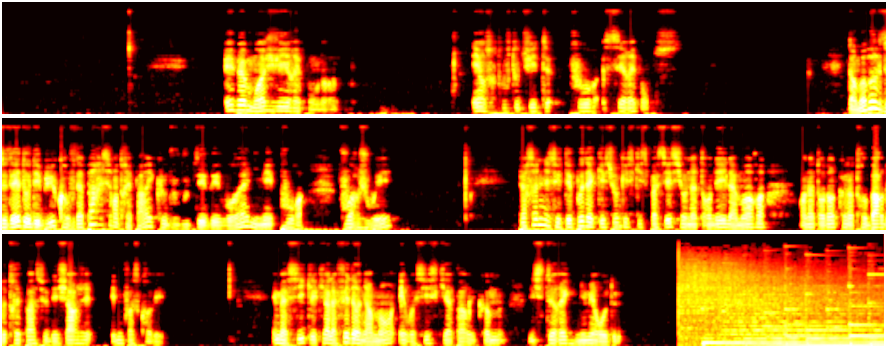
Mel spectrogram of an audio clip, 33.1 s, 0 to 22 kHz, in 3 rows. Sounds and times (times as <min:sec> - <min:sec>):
Speech: 0:02.8 - 0:04.2, 0:05.6 - 0:08.6, 0:10.4 - 0:16.0, 0:16.8 - 0:24.2, 0:25.5 - 0:29.9.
